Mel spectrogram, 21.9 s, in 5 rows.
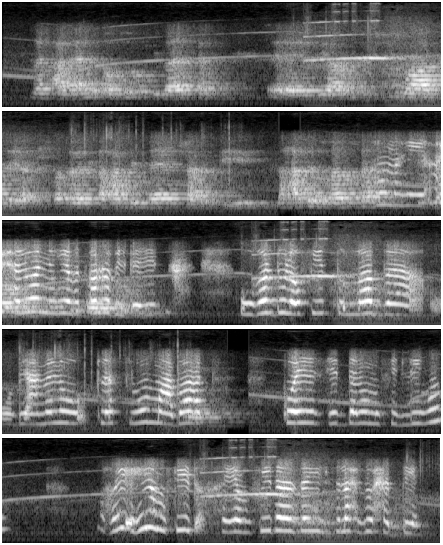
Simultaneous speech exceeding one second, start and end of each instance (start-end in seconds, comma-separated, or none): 8.5-10.1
